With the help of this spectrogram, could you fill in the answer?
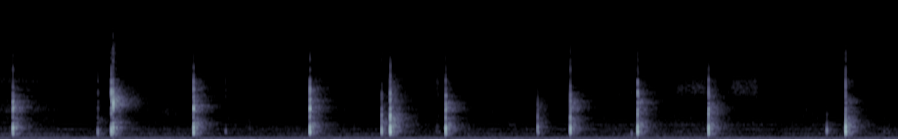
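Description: A heart-shaped pastel rainbow silicone pop-it fidget toy, hand-sized with hollow bubbles, is held up with both hands while its bubbles are pressed and popped with the fingertips. Twelve short, sharp popping clicks sound at irregular intervals, each with a bright snap and a very quick decay, over a faint steady low hum.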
